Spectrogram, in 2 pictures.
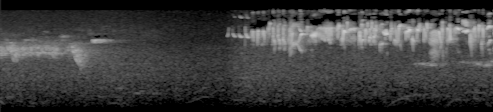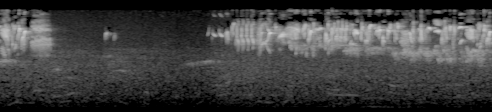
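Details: Wild yellow-fronted canary song: a short lower phrase, a pause, then two long bursts of rapid high twittering and trilling notes, each about three seconds, separated by near-silence.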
